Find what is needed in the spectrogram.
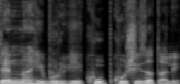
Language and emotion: Goan Konkani, neutral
